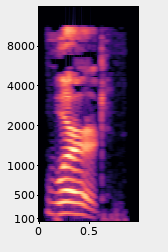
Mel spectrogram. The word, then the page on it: word: American English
